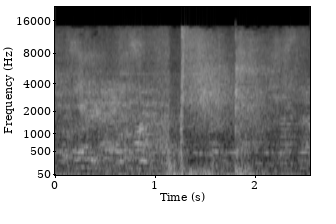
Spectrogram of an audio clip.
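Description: A body thuds onto a mat.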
